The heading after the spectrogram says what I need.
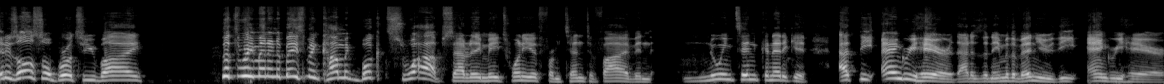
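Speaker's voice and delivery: swooping, animated radio ad announcer voice. Reading out a sponsor message, in a sponsor-read voice. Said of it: "I love [name]'s sponsor voice".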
